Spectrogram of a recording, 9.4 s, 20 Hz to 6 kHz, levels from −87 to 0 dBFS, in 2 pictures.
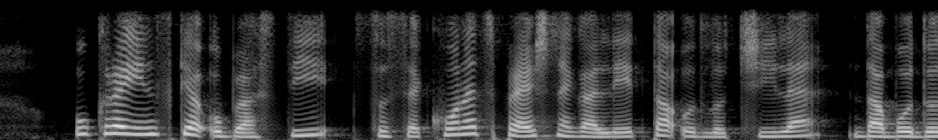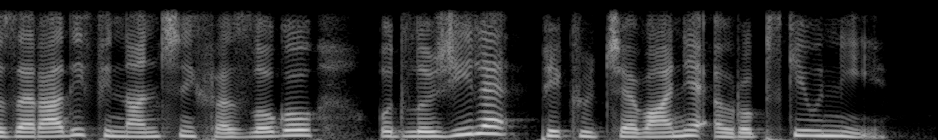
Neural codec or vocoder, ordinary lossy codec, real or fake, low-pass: codec, 24 kHz, 1.2 kbps, DualCodec; none; fake; 5.4 kHz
